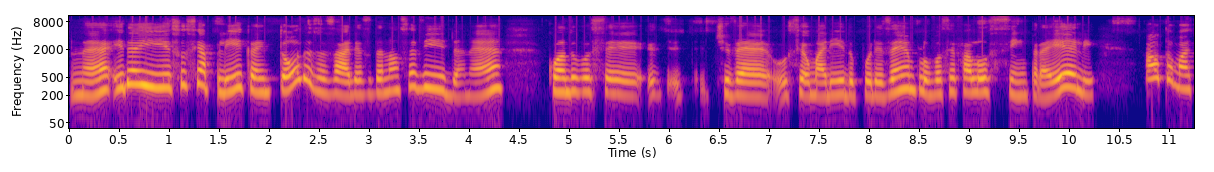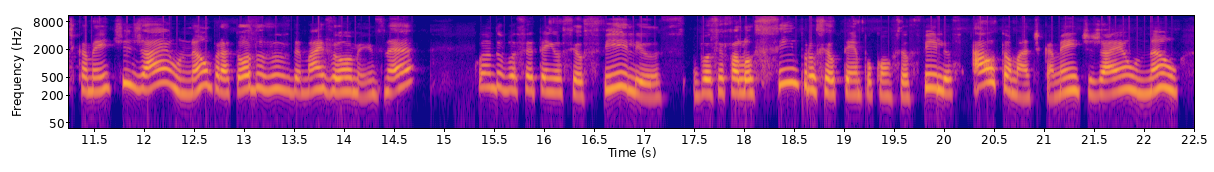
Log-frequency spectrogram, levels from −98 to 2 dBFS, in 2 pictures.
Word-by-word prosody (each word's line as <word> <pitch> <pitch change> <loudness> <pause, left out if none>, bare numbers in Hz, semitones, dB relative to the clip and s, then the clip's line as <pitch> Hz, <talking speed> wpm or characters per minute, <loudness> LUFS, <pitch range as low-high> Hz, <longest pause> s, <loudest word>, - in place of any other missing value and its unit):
Né. 205 +6 +3
E 280 +4 +1
daí, 330 -4 +6
isso 290 +4 -1
se 330 - -4
aplica 260 -3 +3
em 230 0 -2
todas 320 - +3
as 225 -2 -4
áreas 210 0 +3
da 225 +1 0
nossa 255 +6 -2
vida, 265 -10 -1
né. 200 +9 +2 0.5
Quando 240 -1 +5
você 225 -4 -2
e 205 - -9
e 195 - -15 0.2
e - - -20
tiver 195 -4 +2
o - - -6
seu 210 -1 0
marido, 200 +1 0
por 200 0 -3
exemplo, 235 +5 +2
você 215 +3 -3
falou 230 0 +3
"sim" 205 -3 -8
pra 185 -3 -1
ele, 235 -4 +5 0.5
automaticamente 285 - 0
já 290 +6 +1
é 370 - -2
um 290 - -4
"não" 225 +10 -1
pra 235 -6 0
todos 265 +3 -1
os 270 -2 -6
demais 240 +3 -4
homens, 230 -4 -3
né. 285 +10 0 0.6
Quando 300 -1 -7
você 260 0 -4
tem 240 -1 -5
os 230 -1 -7
seus 195 -3 -5
filhos, 245 - -3 0.3
você 220 +3 -2
falou 225 -1 +2
"sim" 365 +10 -3
para 315 -6 0
o - - +1
seu 225 -3 0
tempo 205 -2 -5
com 200 0 -6
seus 185 0 -6
filhos, 270 -7 -1 0.2
automaticamente 245 - -1
já 210 +1 0
é 245 +4 0
um 265 -3 -2
não 250 +3 0
235 Hz, 165 wpm, -23 LUFS, 210-275 Hz, 0.6 s, daí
